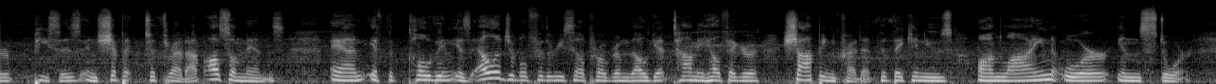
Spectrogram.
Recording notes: Live at the Rosedale Mall! Broadcast live from the Rosedale Center in Roseville!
